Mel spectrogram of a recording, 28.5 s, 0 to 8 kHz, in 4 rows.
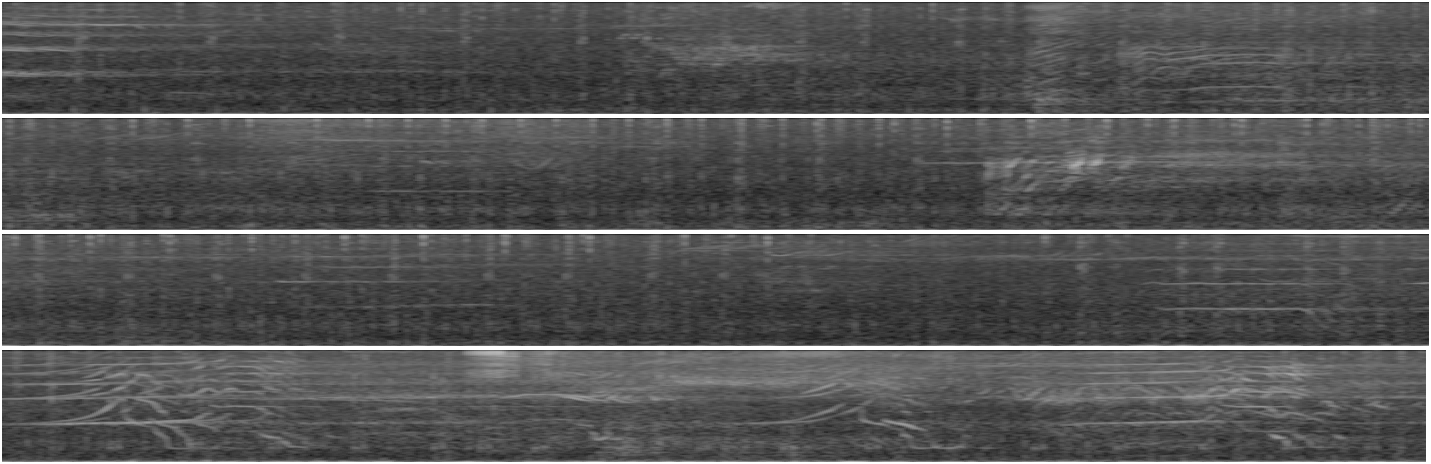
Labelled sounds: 3.0	4.1	killer whale, southern resident, 0.85 to 4.2 kHz
26.5	28.4	killer whale, southern resident, 0.50 to 5.5 kHz

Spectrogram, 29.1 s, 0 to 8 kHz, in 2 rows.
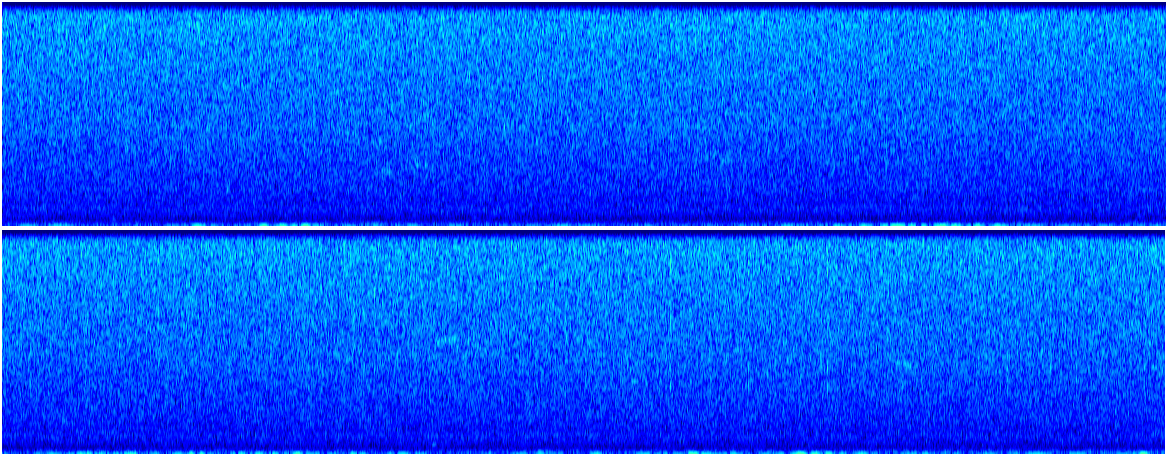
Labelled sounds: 20.0	20.2	Pacific white-sided dolphin, 3.9 to 4.2 kHz
25.7	26.0	Pacific white-sided dolphin, 3.0 to 3.3 kHz

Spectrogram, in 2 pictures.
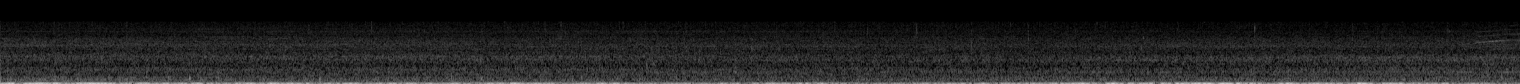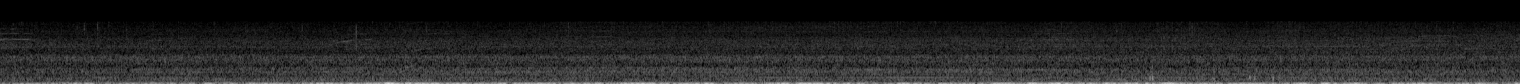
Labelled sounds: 14.5	15.8	killer whale, southern resident, 1.5 to 6.5 kHz
17.4	26.4	killer whale, southern resident, 2.1 to 8.0 kHz
29.0	30.3	killer whale, southern resident, 1.5 to 8.0 kHz

